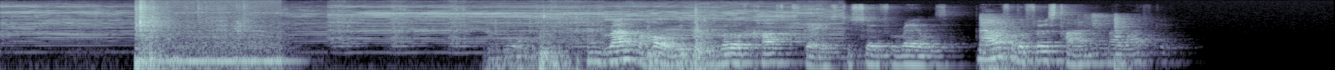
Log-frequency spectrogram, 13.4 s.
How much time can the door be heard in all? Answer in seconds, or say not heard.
5 s.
